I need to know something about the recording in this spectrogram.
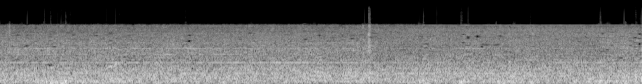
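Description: Loud, steady roar of a muddy flash-flood torrent rushing down a street.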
